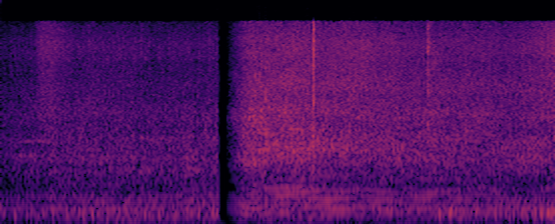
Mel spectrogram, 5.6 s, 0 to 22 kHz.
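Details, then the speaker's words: Bajaj CT125 single-cylinder that stalled on a trip and would not start, fixed by running it at high rpm to burn off unburned carbon: now idles steadily again after a brief cut. "o so ayan nakita niyo naman mga boss balik na uli sa dati"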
